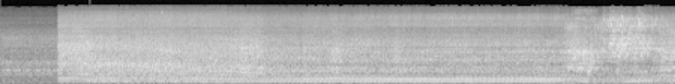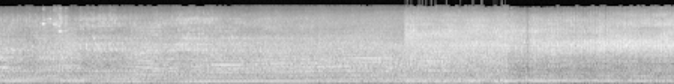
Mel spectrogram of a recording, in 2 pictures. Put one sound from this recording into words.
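A large truck engine rumbles steadily close by, its pitch dipping and rising as it shifts.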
